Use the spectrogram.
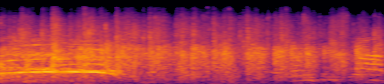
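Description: A crowd applauds steadily, dense overlapping claps filling the whole stretch, with a brief tonal whistle or cheer near the start and faint voices mixed in.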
